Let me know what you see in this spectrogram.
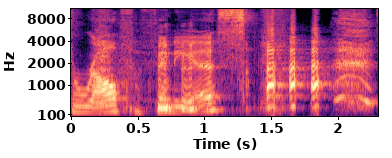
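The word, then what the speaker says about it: Ralph Fiennes: If we pronounce his name is Ralph Phineas.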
